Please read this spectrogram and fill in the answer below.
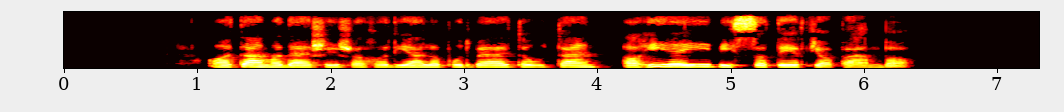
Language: Hungarian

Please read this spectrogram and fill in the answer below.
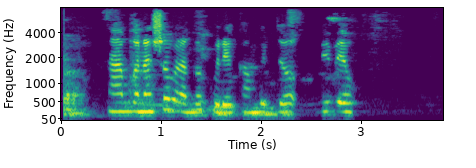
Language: Kinyarwanda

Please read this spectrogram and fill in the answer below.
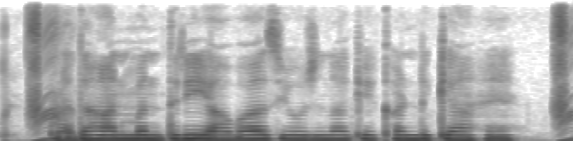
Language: Hindi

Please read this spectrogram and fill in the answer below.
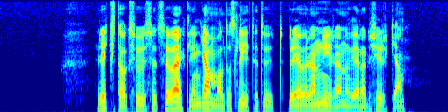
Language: Swedish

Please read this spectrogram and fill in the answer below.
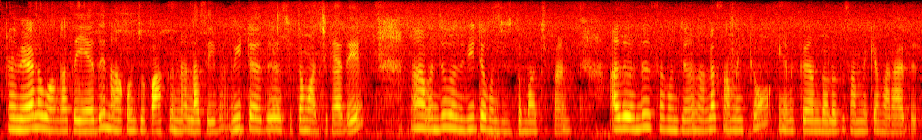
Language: Tamil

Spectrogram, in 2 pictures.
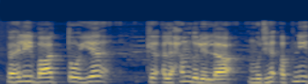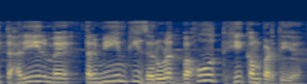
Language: Urdu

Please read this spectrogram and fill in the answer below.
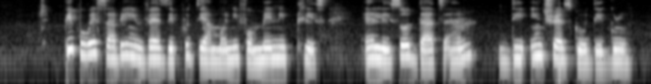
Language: Nigerian Pidgin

